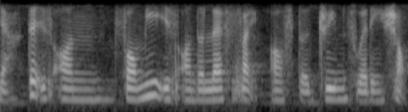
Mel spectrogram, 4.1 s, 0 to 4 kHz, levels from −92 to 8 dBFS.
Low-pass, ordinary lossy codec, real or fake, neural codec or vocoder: 3.6 kHz; none; real; none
